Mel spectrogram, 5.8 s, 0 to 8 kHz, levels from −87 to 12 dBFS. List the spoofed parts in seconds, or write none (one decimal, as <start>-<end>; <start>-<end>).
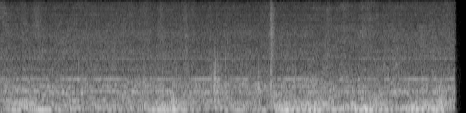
3.8-4.7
